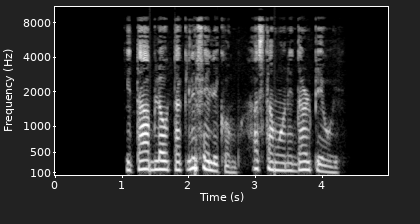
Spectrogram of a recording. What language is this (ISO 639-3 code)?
gwt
